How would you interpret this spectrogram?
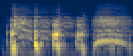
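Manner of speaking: a high laugh at his own slip; tired laugh. Real, not acted. Laughing at himself after a long day, high laugh.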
